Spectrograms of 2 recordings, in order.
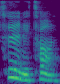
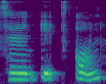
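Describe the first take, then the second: First: The words run together without breaks. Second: Each word is said separately. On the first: The speaker calls it right. "We connect the words together so they sound like" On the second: The speaker calls it wrong. "we don't say turn it on separately"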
